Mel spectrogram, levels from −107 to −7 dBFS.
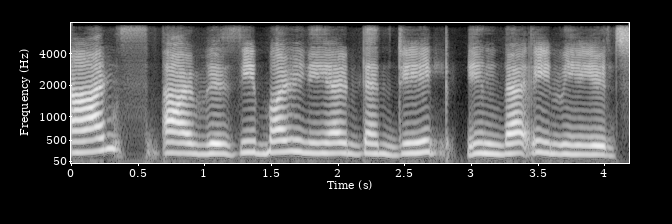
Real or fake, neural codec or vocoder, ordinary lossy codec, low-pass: fake; codec, 16 kHz, 0.5 kbps, FreqCodec, larger model; none; 7.2 kHz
